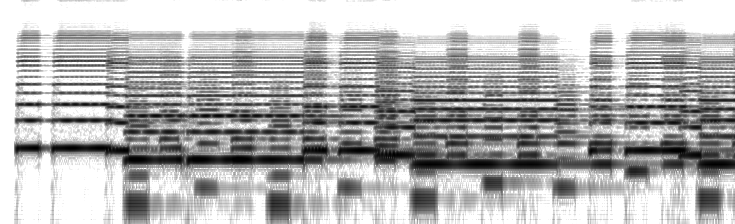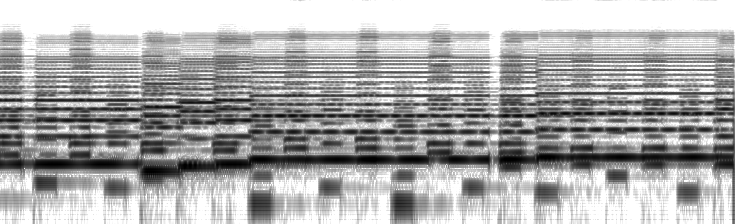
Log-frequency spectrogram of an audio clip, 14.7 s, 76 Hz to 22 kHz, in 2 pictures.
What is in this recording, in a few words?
O Sole Mio Trad. Italian; Soundzabound Volume 2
